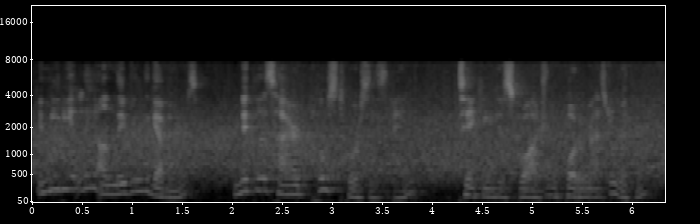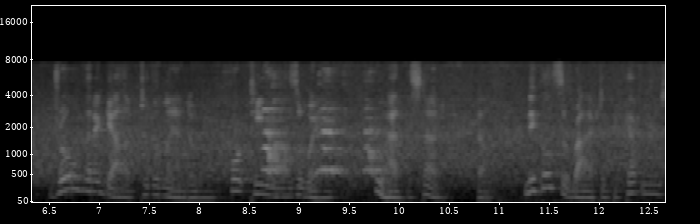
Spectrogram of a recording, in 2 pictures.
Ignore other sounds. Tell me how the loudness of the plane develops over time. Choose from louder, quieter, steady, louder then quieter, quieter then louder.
steady.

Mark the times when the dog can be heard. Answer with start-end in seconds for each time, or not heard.
8.2-9.8.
